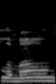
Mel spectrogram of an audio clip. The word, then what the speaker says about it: Lemone: It's pronounced Lamone, so a lot of people spell it L-A, but the actual correct spelling is Lemone.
